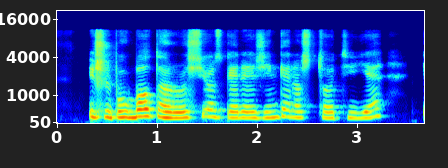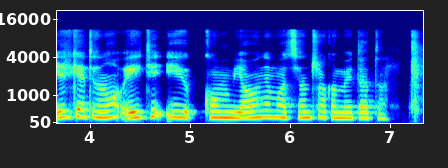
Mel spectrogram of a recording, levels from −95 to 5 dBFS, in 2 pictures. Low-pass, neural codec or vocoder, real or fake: 10.8 kHz; codec, 24 kHz, 1.2 kbps, DualCodec; fake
